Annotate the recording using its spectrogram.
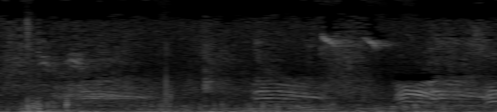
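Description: A bird giving a few short calls a little over a second in, over a steady low background rumble.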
